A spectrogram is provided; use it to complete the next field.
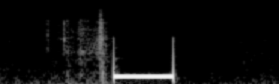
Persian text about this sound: تماسشان قطع شد. یک تماس دیگه میگیریم.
